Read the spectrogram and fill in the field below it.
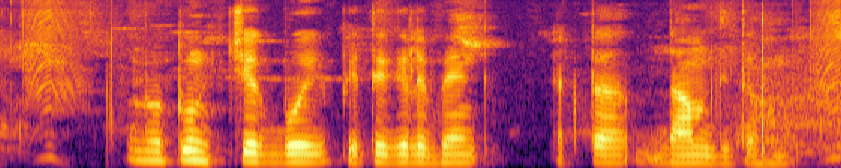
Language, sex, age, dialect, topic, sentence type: Bengali, male, 25-30, Northern/Varendri, banking, statement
